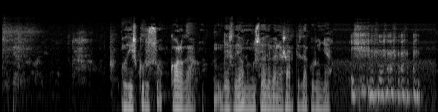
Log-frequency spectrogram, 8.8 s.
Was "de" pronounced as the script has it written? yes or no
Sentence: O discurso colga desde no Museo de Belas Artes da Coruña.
yes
